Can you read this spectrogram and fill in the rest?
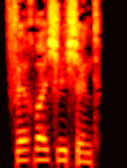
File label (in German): "verweichlichend", German; adjectives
